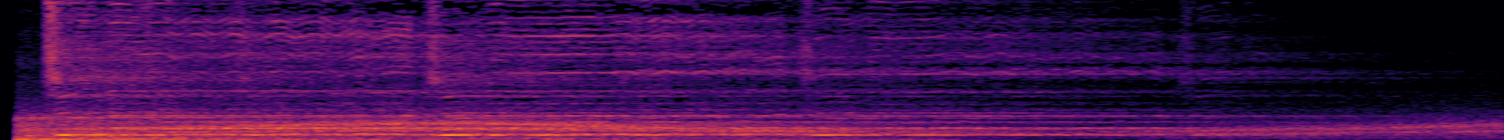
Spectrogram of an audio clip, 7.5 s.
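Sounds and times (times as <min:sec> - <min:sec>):
echo: 0:00.1 - 0:07.5.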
